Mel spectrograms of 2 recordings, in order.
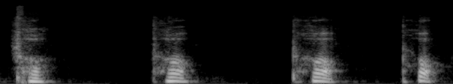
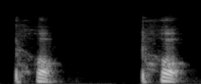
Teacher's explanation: ফর সাথে একটা হ যোগ করবেন, একটু, একটু মহাপ্রাণ ধ্বনির মতো, একটু টান দিয়ে।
